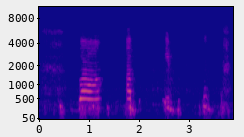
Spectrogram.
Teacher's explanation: ब में क्या होगा कि हम होठों के गीले हिस्से को जब दोनों होठ को मिलाएंगे ऊपर के होंठ और नीचे के होठ दोनों के गीले हिस्से जब मिलते हैं तब ब की अदायगी होती है।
